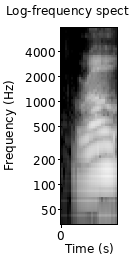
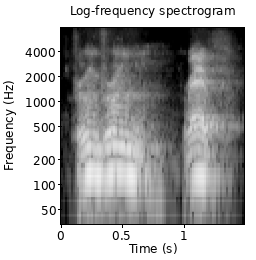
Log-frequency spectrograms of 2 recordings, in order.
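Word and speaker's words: raibh: a road to uh row of course is Ulster pronunciation that is a word you probably know r-r-i-b-h I pronounce it as a rho how do you say this word Ben rev rev very different indeed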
